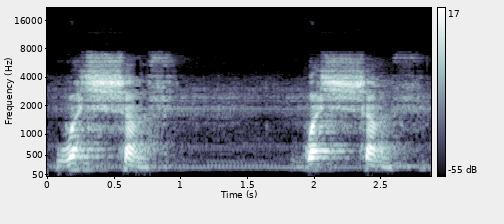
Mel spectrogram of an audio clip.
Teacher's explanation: both the vowel of liaison and the lam disappears because it's preceded by something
